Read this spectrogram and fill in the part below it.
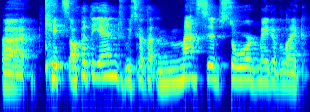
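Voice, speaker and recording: A man co-hosting a casual film podcast, speaking haltingly with many restarts and "like"s. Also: fairly high pitch, fairly bright tone. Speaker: podcast co-host. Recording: roomy echo.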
